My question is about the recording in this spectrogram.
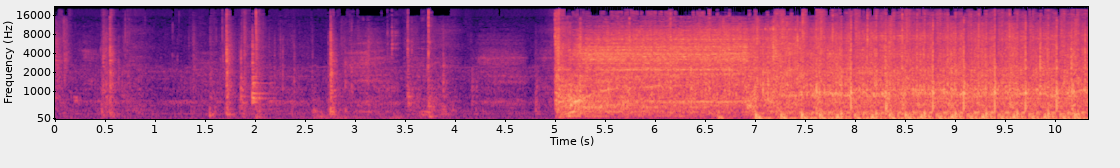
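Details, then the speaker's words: Walk-behind tractor (motoblok) single-cylinder engine after a rebuild with a new bushing runs steadily at mid speed with an even beat; the earlier knock, thought to be connecting-rod, is gone. Slight gear wear remains. "у меня движком довольны как собрал все стук перестал"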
